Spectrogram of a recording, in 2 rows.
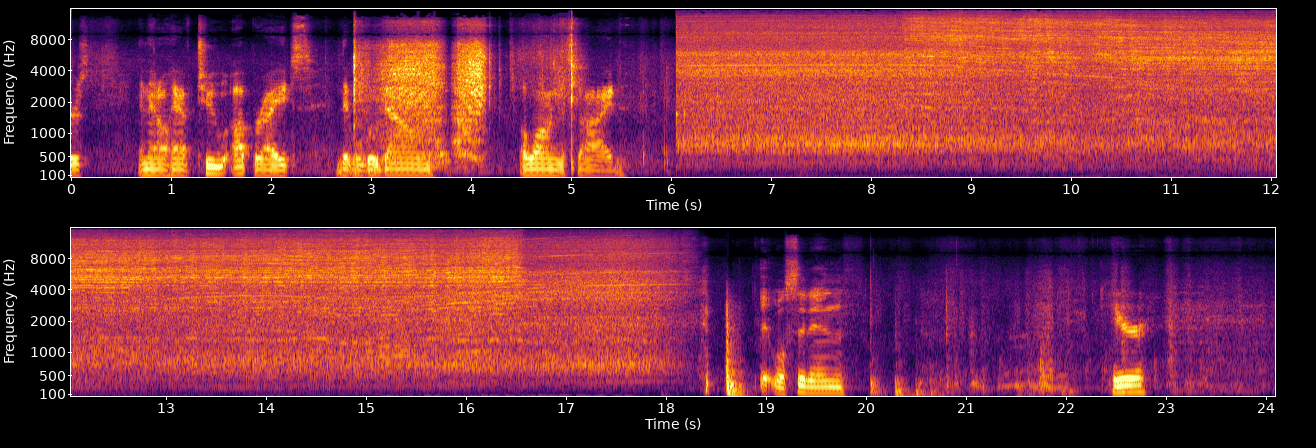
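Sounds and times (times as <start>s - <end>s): table saw cutting wood: 2.8s - 4.2s, 6.1s - 18.3s.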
